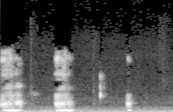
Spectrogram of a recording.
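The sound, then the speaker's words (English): Two short, harsh snorting bursts, followed by a couple of quieter little snuffles, like a small animal making a pig-like snorting cough over a low steady hum. “Can you hear him? Yeah, he's coughing. He does this all the time.”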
